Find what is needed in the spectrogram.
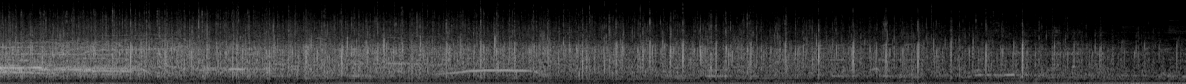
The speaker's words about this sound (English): And by the way, if this festival looks like everything runs great, it's because everybody does their job, volunteers and employees alike. So make their life easy. Give them a nice round of applause because they work awful hard.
